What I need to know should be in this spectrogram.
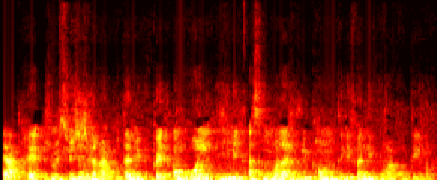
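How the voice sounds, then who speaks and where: A woman's voice: fairly high pitch, very fast. A woman influencer telling her followers a story in a slangy, chatty vlog, piling on filler tags. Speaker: social media influencer. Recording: roomy echo.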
